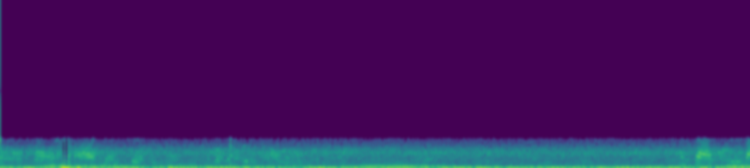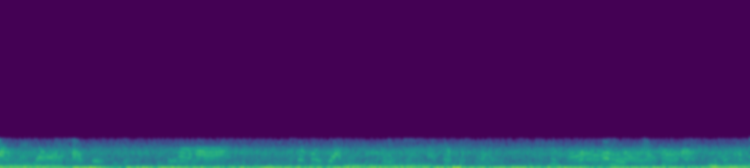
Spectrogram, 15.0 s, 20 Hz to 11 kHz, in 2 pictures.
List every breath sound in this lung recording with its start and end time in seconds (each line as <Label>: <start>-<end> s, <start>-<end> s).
Inhalation: 0.29-1.31 s, 3.50-4.51 s, 7.23-8.24 s, 10.92-11.94 s, 14.56-15.00 s
Crackles: 0.29-1.31 s, 7.23-8.24 s, 10.92-11.94 s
